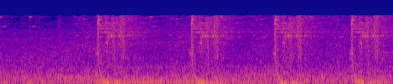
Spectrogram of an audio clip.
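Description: Electronic menu blips chime in quick succession.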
